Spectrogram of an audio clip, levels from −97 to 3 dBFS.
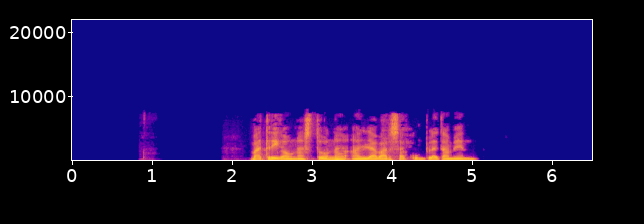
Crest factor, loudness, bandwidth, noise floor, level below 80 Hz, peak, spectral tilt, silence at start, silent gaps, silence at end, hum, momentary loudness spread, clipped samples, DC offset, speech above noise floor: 16 dB; -15 LUFS; 7.8 kHz; under -90 dBFS; -54 dBFS; -2 dBFS; -5.5 dB/octave; 2.25 s; none; 1.45 s; none; 6 LU; under 0.1%; under 0.1%; over 76 dB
